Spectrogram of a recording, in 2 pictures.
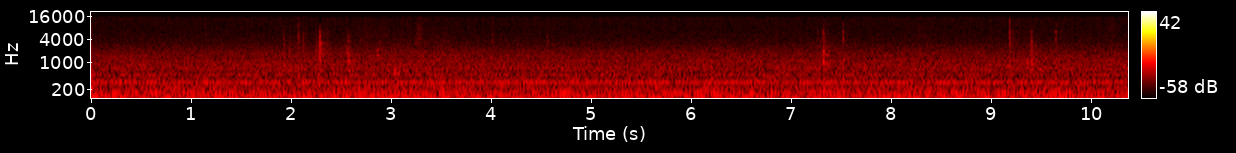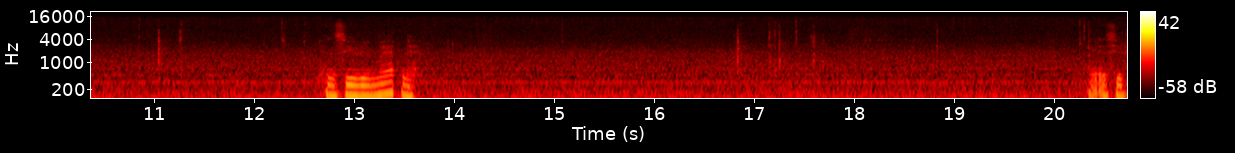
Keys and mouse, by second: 1.1 ctrl+click, 2.3 ctrl+alt+right click, 3.1-8.1 ctrl+drag, 8.1 click, 10.1 click, 12.5 click, 20.3 click.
